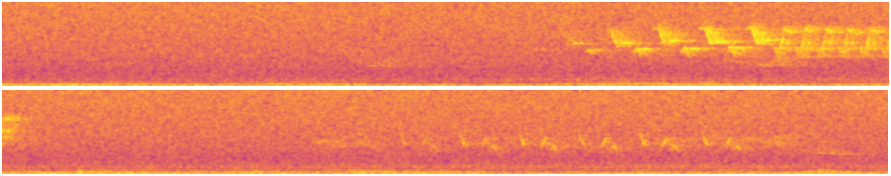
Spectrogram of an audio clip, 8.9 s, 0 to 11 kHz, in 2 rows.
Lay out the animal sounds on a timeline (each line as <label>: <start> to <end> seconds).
Nashville Warbler (Leiothlypis ruficapilla): 2.5 to 4.7 seconds
Ovenbird (Seiurus aurocapilla): 5.8 to 8.7 seconds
